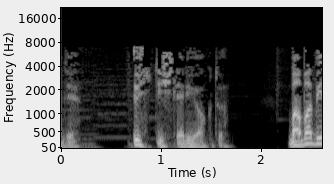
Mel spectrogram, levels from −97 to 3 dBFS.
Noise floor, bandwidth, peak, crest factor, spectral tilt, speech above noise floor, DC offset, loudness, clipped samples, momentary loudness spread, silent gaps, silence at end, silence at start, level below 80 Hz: -75 dBFS; 7.2 kHz; -10 dBFS; 20 dB; -5 dB/octave; 48 dB; under 0.1%; -29 LUFS; under 0.1%; 21 LU; none; 0 s; 0 s; -44 dBFS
